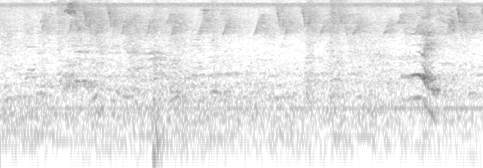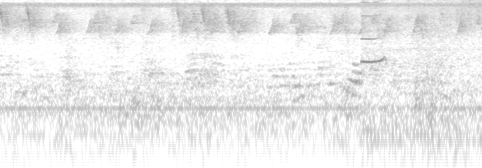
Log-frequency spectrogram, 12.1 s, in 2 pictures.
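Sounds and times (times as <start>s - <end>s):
small bird chirping: 10.2s - 12.0s
bird rising call: 10.6s - 11.0s.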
